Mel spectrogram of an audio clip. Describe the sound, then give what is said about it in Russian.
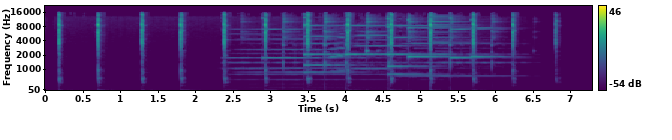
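A large clock ticks in slow, even beats, then a bright chiming melody plays over the continuing ticks before it fades, and a few more lone ticks follow. “Подошла к большим часам, и они заиграли чуть-чуть громче.”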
